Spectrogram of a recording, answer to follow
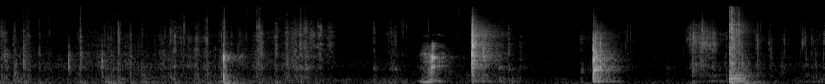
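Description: Hands rustling in a cardboard box and handling a stack of acrylic plates in plastic wrap, with several sharp knocks as things are set down on a wooden table, the loudest a little before the middle.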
